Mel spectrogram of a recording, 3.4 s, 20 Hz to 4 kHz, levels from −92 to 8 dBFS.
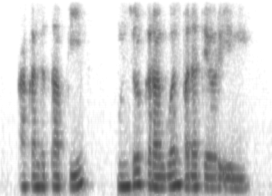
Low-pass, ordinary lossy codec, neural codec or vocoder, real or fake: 3.6 kHz; Opus, 16 kbps; none; real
